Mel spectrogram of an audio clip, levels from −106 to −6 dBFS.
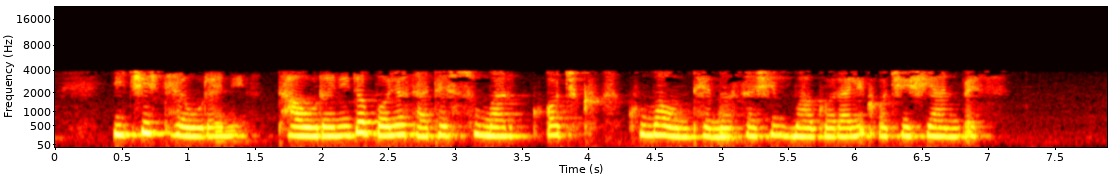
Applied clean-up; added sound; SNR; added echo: none; none; none; none.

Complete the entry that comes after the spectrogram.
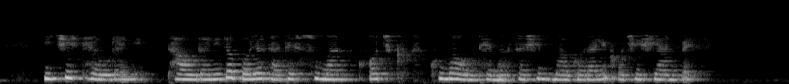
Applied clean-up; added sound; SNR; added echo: none; none; none; reverberation time 0.5 s.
